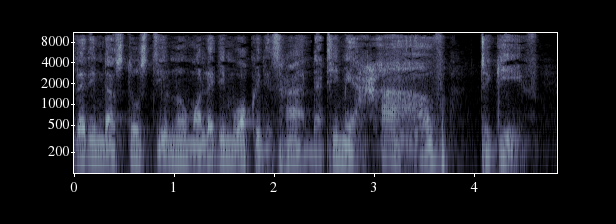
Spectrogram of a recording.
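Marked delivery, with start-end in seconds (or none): none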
